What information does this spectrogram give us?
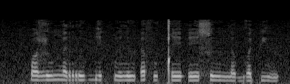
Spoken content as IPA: k͡pɔɮu ŋɐrɯɡ͡be k͡pɯlɯʔɐ fuǃe ʔe ɬɯŋɐɡʷa pʲɯ

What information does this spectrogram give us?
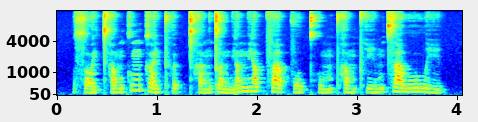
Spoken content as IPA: sɔː˨˩jt̪ʰɐ˨˥m kʊ˥ŋkɐ˨˥jpʰɵ˨t̚ t̪ʰɐ˨˥ŋt̪ɐ˨njɐ˥n jɐ˥p̚faː˧p̚fo˨wkʷʰɐ˨˥m pʰɐ˨mpʰiː˨˥m t͡saː˥wuː˥ wiː˧p̚

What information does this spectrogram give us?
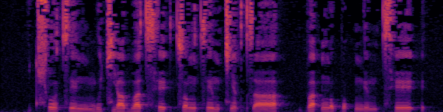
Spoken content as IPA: t͡ɕʰo˧t͡sẽ˨˩ŋ mu˥˧t͡ɕja˧ba˦t͡sʰe˦ʔ t͡sɔ˧ŋt͡sẽ˧mt͡ɕã˨k̚t͡sa˨˦ | pa˦ʔŋɔ˧pɔ˨k̚ ŋe˨˩m t͡sʰe˦ʔ

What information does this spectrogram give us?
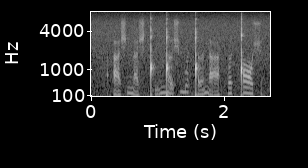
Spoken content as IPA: ʔa̰ʃ na̰ʃǃʼḭŋ͡ǃə̰ʃ bəǃə̰na̰ | əǃɔʃ

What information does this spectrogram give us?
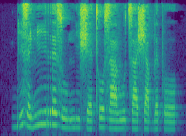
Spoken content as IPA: ɡ͡bi˨˦zɛ˨ɲiː˦rɛ˦ zu˨ŋi˨ ʃɛ˨ tʰo˦za˨ βu˨t͡sa˨ʃa˨ bɛ˦pʰoː˦

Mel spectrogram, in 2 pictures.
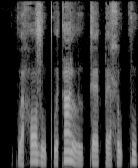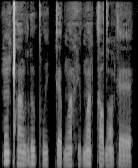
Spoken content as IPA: kʷa˨ hɔ˦zu˨ kʷʼɛ˨kã˦ lːɯ˨kːɛ˦pːɛ˨ ħu˨kːu˦˨kũ˦ǁã˨u̯ rɯ˦kʷʼi˨kːɛ˨ ɡʷã˨hi˨ɡʷã˦˨ kːɯ˦dˤã˦ kɛ˨

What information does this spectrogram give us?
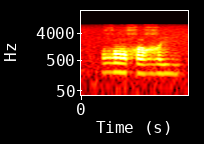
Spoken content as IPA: ʁoχɯ ʁi

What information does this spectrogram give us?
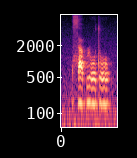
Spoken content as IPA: sapɹoto

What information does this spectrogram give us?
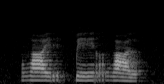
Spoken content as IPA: ðˤeːrk͡per ðˤə

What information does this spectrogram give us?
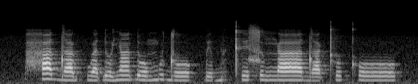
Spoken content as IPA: ha˦da˨ kʷa˨ɗʊ˨jã˦ ɗo˨mu˦doː˨ k͡pɪ˨bɪ˦kʰɪ˦sʊ˦ ŋaː˦da˨kʰʊ˦kʰoː˦

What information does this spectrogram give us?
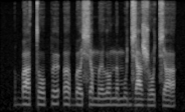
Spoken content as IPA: ɓɐ to pøʔə ɓə ɕɐmɘ lonəmud͡ʑa ʐo t͡ɕɐ

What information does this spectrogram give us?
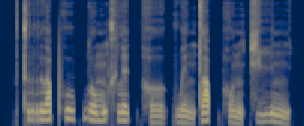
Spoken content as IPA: trɯ˦˥a̯pʰuː˦˥p̚ lo˦˥mkʰle˦˥k̚hɤː˩˦ kwe˩˦nta˥˩p̚ho˨˩n t͡ɕi˥˩n

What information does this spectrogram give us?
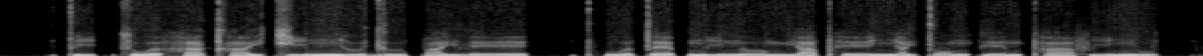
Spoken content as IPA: t̪iː˧˩k̚su˥˨ə̯ ha˧kʰa˩j t͡ɕiː˧mɲɯː˧dɯː˧˩ pa˩jleː˩˧ | pʰu˧˩ə̯t̪ɛː˧˥p̚ mi˧nɤː˧˩m ja˥˨pʰeː˩ ɲa˩˧jt̪ɔː˩ŋkeː˩˧m pʰaː˧˩fiː˩ ɲu˧˥t̚

